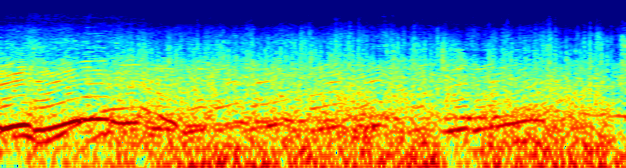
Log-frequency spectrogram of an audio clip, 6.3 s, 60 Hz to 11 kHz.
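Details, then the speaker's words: 2016 Polaris Indy 600 SP two-stroke snowmobile at full throttle after plugged fuel filter fix (previously stuck below 6,500 rpm): high wail rising and holding up top under load, clean and steady, no bogging, about 8,000 rpm; healthy full-throttle pull. "you know what that was hitting easily 8,000 RPM there which is where that you know approximately where it should be so she was getting full pole"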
